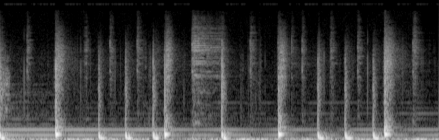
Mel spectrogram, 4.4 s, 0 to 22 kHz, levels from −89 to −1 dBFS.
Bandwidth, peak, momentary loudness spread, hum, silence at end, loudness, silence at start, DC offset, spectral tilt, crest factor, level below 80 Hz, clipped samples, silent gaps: 10.5 kHz; 0 dBFS; 13 LU; none; 0 s; -20 LUFS; 0 s; under 0.1%; -6.5 dB/octave; 18 dB; -24 dBFS; under 0.1%; none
